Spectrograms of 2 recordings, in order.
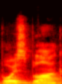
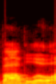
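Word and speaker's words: Bois Blanc: Boy Blanc Island is pronounced Bablo Island according to chat last night.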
